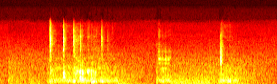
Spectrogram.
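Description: A small metal tool clicks and taps sharply a few times.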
